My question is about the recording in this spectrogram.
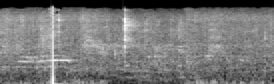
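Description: A single sharp click about half a second in, from a utensil knocking against the wire-mesh strainer as fried chicken is set into it, over a low background hiss.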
